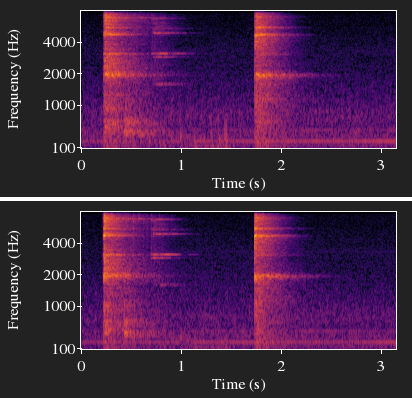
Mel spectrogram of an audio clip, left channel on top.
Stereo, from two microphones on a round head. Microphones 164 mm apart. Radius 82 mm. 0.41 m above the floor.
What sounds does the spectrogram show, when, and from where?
0.2 s breaking glass: 80° right, 0.7 m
